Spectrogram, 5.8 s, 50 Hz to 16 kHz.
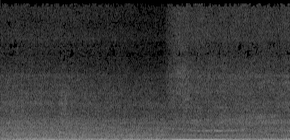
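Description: A 1975 Pontiac Grand LeMans V8 engine running with a steady low rumble. It swells louder for about a second and a half, a little past the middle.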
